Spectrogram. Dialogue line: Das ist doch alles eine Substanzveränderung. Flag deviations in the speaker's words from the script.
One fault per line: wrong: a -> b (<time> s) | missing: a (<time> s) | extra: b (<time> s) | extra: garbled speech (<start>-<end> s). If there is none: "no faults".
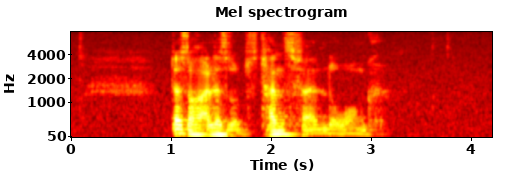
missing: ist (1.2 s)
missing: eine (1.6 s)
